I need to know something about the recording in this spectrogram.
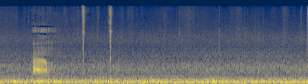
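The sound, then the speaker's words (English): A large truck rumbles with a steady, heavy low engine drone throughout, punctuated by a few sharp clicks and a brief squeal near the start. “Come on, get that damn truck over there.”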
